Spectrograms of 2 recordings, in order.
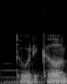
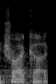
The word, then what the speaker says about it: tricot: But in Japanese, they write it toriko, katakana, toriko, and people call them tricot because that's what the name looks like. T-R-I-C-O-T, tricot. And I'm correcting people all the time. Toriko. Look, I know Japanese. That's how they spell it in Japanese. Toriko. That's the name of the band, Toriko.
